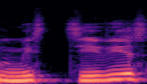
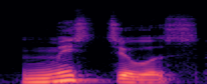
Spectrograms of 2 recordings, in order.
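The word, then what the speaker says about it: mischievous: तो एक जो मिस्chievous, तो दोस्तों इसको मिस्चीवियस नहीं बोलेंगे, वो गलत प्रोनाउंसिएशन है, इसे आप बोलेंगे मिस्chievous।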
